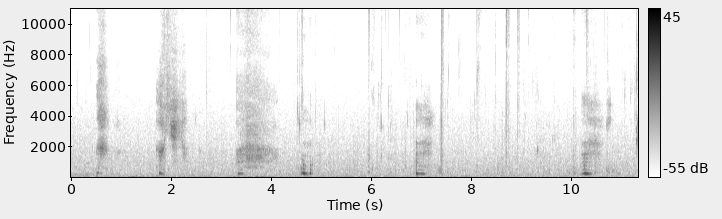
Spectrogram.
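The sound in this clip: Chewing and mouth sounds as someone tastes food that is hard to get their mouth around: several soft, moist bursts at irregular intervals against a quiet background.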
